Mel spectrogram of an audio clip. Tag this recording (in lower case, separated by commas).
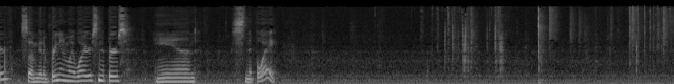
speech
